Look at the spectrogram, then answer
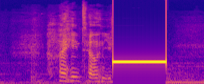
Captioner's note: beep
